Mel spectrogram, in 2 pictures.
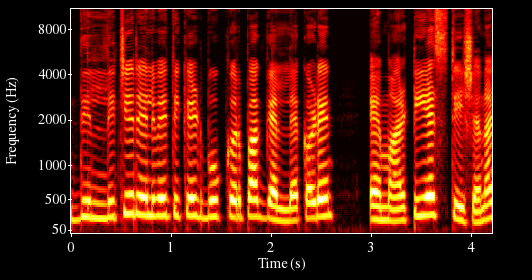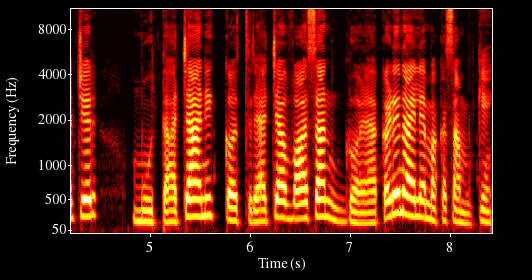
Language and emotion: Goan Konkani, disgusted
